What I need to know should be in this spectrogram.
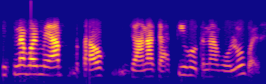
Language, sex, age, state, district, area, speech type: Hindi, female, 18-30, Uttar Pradesh, Prayagraj, rural, conversation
